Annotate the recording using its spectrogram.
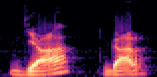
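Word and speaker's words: རྒྱ་གར: Donc, gya, gar. Hein? Gagar pour dire l'Inde. Mais une fois c'est gya, une fois c'est kar, qu'on prononcera gar par habitude. Mais sinon c'est gya, kar.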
